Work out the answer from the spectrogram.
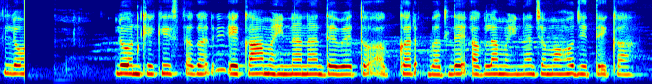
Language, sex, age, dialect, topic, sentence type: Magahi, female, 25-30, Central/Standard, banking, question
